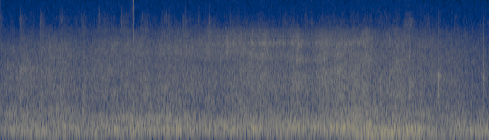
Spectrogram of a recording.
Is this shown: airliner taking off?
yes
